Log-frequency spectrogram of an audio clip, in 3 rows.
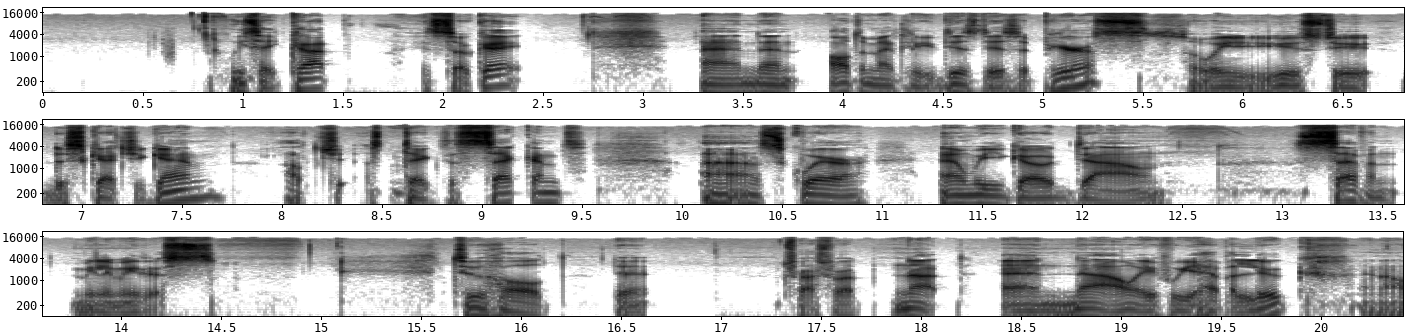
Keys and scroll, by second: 1.5 Return, 12.1 e, 17.0 Return.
